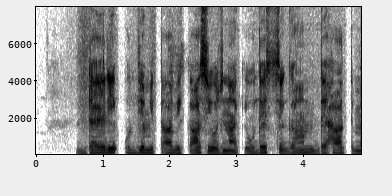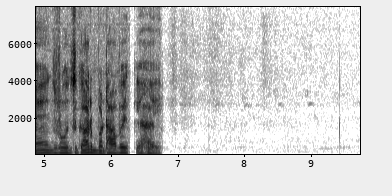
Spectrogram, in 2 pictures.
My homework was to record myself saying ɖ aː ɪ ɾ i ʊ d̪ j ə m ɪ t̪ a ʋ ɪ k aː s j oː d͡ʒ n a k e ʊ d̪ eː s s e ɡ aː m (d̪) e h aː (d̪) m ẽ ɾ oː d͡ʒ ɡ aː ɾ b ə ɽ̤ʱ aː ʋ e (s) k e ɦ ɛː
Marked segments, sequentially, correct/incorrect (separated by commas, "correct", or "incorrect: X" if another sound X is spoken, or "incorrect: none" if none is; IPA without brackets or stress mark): correct, incorrect: t̪, incorrect: none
